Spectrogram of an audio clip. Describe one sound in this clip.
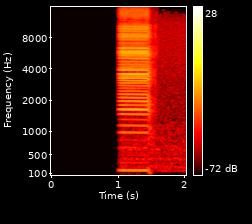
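A mobile phone gives a short electronic tone.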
